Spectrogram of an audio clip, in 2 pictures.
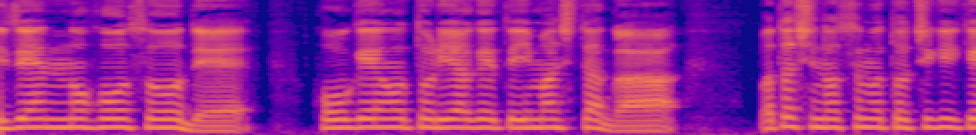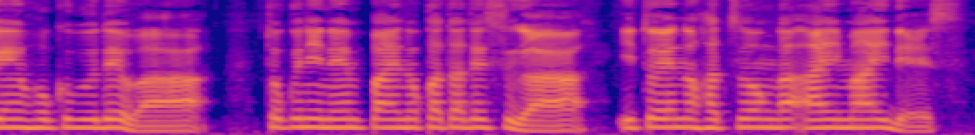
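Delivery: high sustained Tochigi-dialect recitation, dropping at each phrase end; dialect schoolchild reading aloud. Acted. Host demonstrates a dialect-speaking child reading a listener's email, countrified recitation. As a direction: read like a schoolchild with a thick Tochigi accent. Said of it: "小学生のなまった子供".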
